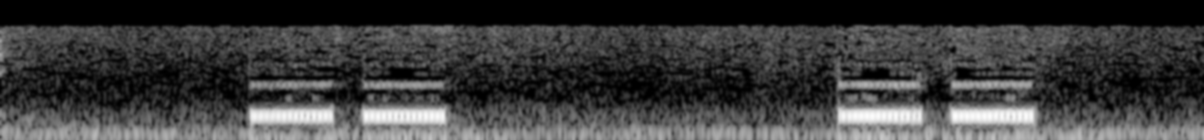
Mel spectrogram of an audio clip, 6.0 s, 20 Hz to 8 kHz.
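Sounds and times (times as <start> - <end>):
telephone ringing tone: 1.2 - 2.3, 4.2 - 5.2.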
